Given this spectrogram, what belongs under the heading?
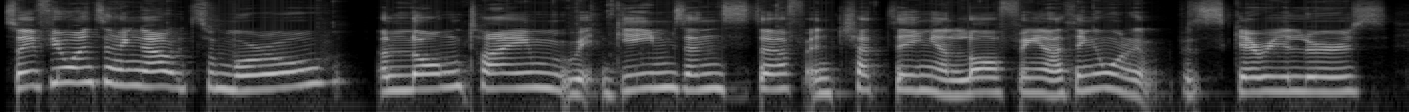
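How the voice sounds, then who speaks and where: Her first language is Dutch, and this young woman from Belgium has a lilt to her English. In a slightly high, clear and resonant voice at a moderate pace, she hosts a casual livestream, chatting loosely and rambling from thought to thought as she answers viewers' chat messages.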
